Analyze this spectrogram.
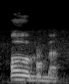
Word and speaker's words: homme: Homme. Remember that in French we don't pronounce the H. The H does, by itself has no pronunciation.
